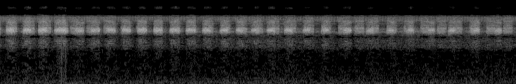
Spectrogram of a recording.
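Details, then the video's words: Cicadas in the southern French region of Provence during summer, their piercing metallic buzz beating in distinct rhythmic surges about five per second, with one brief faint click early on. "Canto Cigarra 🦗 [ Escuchar les cigarras en verano"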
